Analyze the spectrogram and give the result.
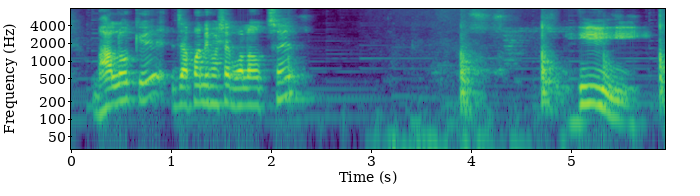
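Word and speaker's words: いい: ভালোকে জাপানি ভাষায় বলা হচ্ছে ই। একটু লম্বা করে আর কি, ই। কেউ কেউ বলে ইউই, মানে উচ্চারণটা এইরকম করে উচ্চারণ কেউ করে।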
